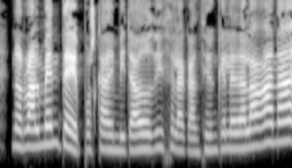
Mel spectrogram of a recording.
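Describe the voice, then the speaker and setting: A woman's high-pitched voice in an animated tone, with ordinary pitch variation, over a quiet background. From Spain. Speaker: podcast host. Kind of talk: casual chat.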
